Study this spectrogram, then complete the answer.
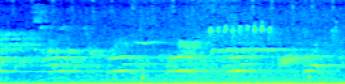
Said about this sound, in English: A gull. It sounded like kind of a gull, yeah.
